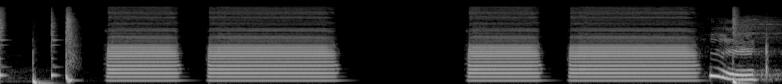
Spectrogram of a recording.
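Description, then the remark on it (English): A loud truck air horn blasts in four long, steady honks, two in quick succession, a pause, then two more, with brief clattering noises at the start and end. “Oh, a truck.”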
